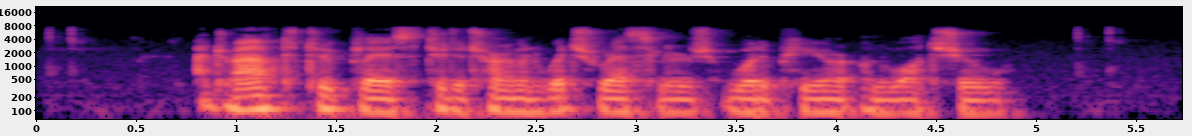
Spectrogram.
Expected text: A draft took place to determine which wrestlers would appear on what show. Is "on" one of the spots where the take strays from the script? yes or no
no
